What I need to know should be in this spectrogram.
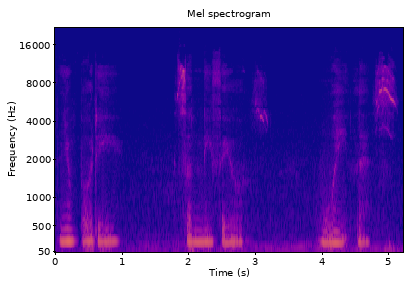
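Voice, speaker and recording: A woman leading a guided meditation in a soft, breathy near-whisper, with a soothing, gentle, intimate manner. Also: mid-range voice, monotone, extremely slow, slight background noise.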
